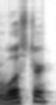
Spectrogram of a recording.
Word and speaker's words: Worcester: Now, first of all, is that how they pronounce it over there, Worcester? – Yeah. – Okay, so I'm saying it right.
